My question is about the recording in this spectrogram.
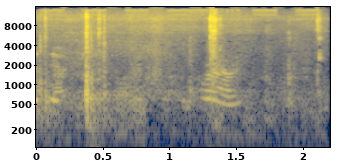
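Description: Brief fragments of a man's voice, with a single sharp click about half a second in.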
